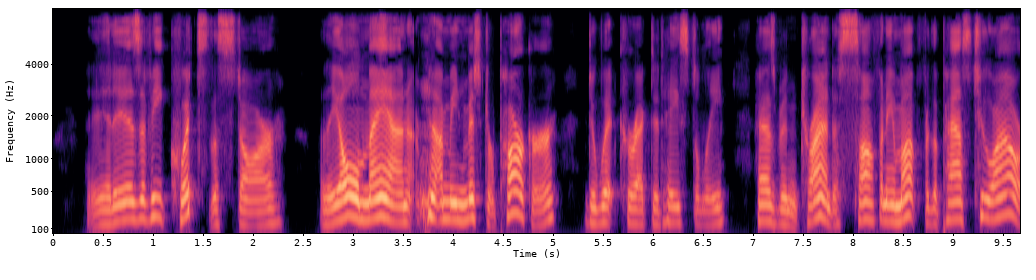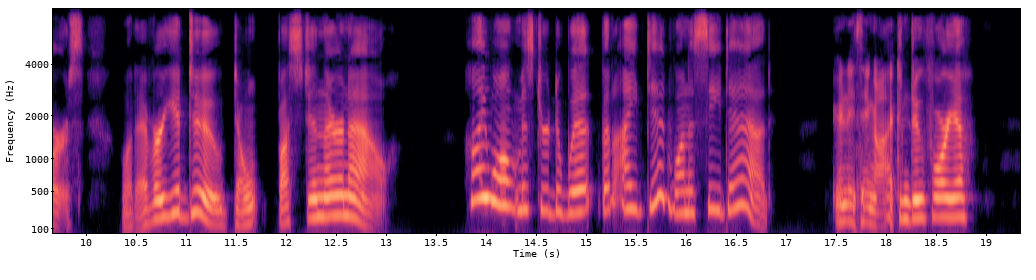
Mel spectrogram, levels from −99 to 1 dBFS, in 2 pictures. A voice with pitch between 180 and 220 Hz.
Yes: high, 190 Hz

